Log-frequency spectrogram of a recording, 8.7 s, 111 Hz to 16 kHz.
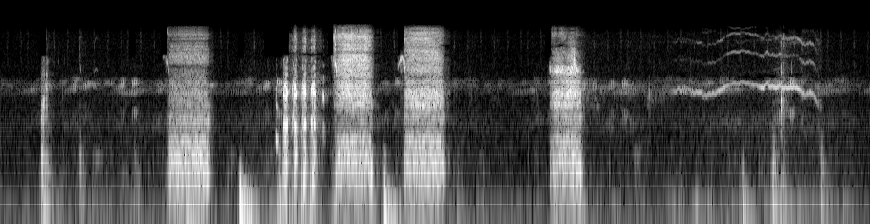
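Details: Owls in a nest box at night, 1:48 am, February 2024, while an older owlet swallows a large piece of prey; several loud, harsh hissing bursts about a second long, with soft clicks and scuffles between and a thin rising whistle near the end.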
